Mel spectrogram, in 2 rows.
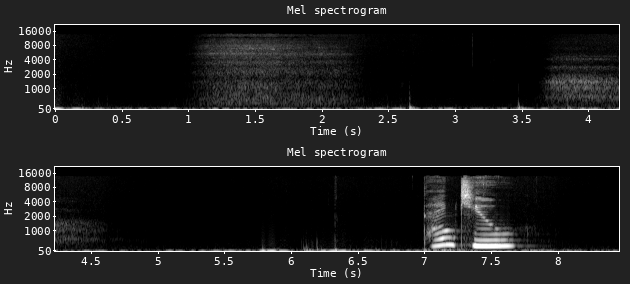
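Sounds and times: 
long deep breath during a mindful listening exercise: 1.0s - 2.4s, 3.6s - 4.8s
speech: 7.1s - 7.8s.

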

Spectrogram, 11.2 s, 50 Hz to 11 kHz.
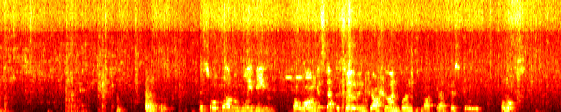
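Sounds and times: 
burger patties sizzling in a hot pan: 0.0s - 11.2s
soft thuds and clatters of patties being moved or pressed: 2.3s - 3.4s
speech: 4.0s - 10.5s.

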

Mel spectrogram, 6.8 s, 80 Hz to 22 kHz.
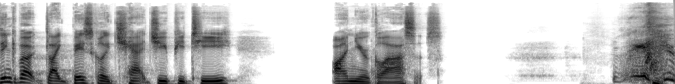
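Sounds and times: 
speech: 0.0s - 2.5s, 3.4s - 4.5s, 6.1s - 6.7s
person sneezing: 6.2s - 6.7s.

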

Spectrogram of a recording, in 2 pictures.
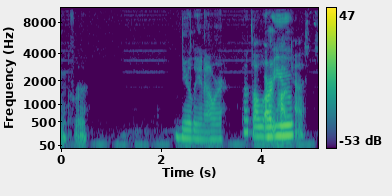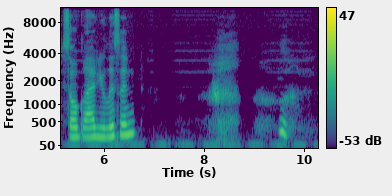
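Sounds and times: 
speech: 2.4s - 6.7s, 9.5s - 9.8s
person yawning: 8.1s - 10.1s
low groan at end of a yawn: 8.1s - 10.2s.

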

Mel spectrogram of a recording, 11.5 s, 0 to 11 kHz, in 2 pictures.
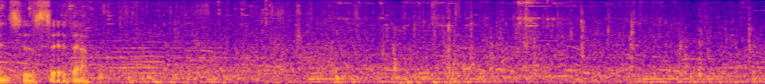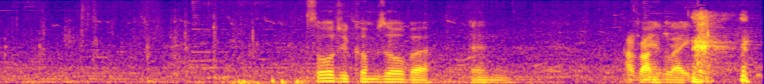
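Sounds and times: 
speech: 0.0s - 1.0s, 8.1s - 9.7s, 10.4s - 11.4s
horse-drawn carriage hooves clip-clopping on narrow streets: 0.0s - 9.1s
laughter: 10.6s - 11.4s.

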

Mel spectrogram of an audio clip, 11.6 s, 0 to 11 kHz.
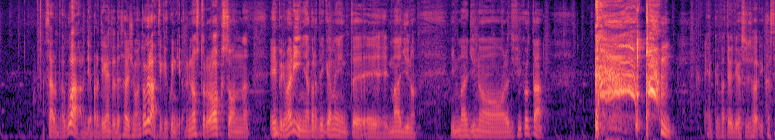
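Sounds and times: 
speech: 0.7s - 8.3s, 9.9s - 11.6s
harsh hacking coughing: 8.9s - 10.2s.

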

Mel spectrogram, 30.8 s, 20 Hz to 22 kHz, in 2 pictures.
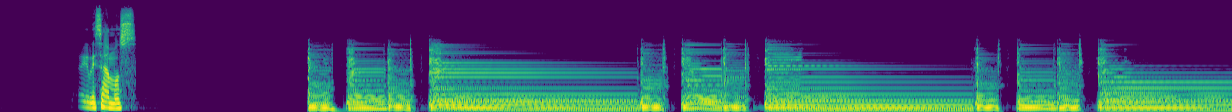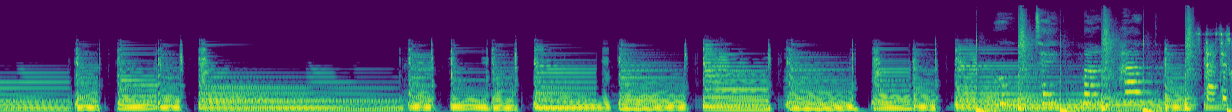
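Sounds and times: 
speech: 1.0s - 1.8s
heavy distorted guitar chords in a music track on the radio: 3.8s - 30.8s.

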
